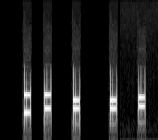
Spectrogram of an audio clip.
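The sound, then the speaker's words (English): Five short touch-tone beeps ring out as a telephone is dialed to call a hairdresser, each a brief, clear dual-pitched tone, separated by slightly uneven gaps, with no other sound. “The next day, Mum rang Luke, the hairdresser.”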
